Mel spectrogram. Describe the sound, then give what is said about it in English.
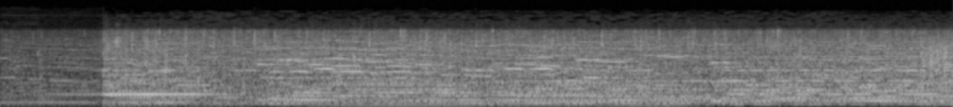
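Heavy rain pours down steadily in the dark after a brief quieter start, a dense, loud hiss of drops pattering on surfaces, with no voices. “It's dark, and heavy rain is falling when Kern returns to Mrs. Carson's house.”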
